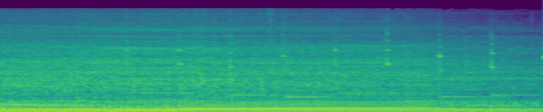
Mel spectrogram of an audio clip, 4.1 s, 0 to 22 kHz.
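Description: KTM 1290 Super Duke R's V-twin engine running at low revs as the bike rolls slowly, with background music over it.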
